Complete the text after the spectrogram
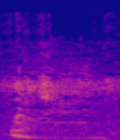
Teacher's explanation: عین کو بیچ حلق سے ادا کرنا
